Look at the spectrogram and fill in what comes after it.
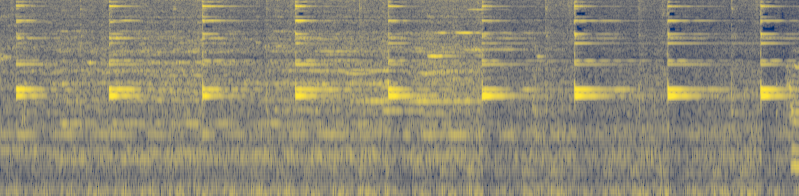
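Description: CSX diesel freight locomotive rumbling low as it pulls slowly past, with a bell ringing steadily about three times every two seconds.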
